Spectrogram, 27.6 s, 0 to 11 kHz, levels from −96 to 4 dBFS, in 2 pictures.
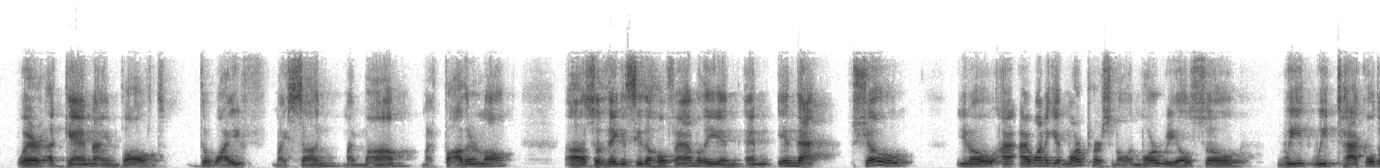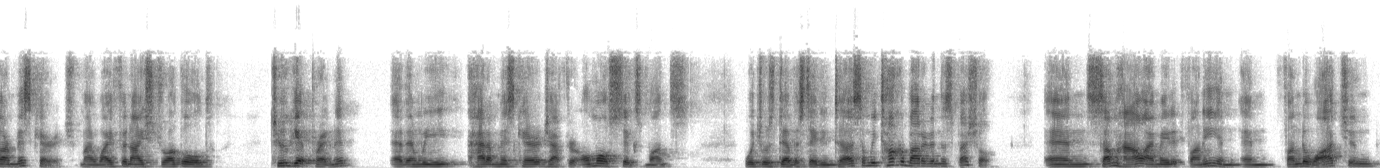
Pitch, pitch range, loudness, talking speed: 130 Hz, 125-145 Hz, -19 LUFS, 185 wpm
